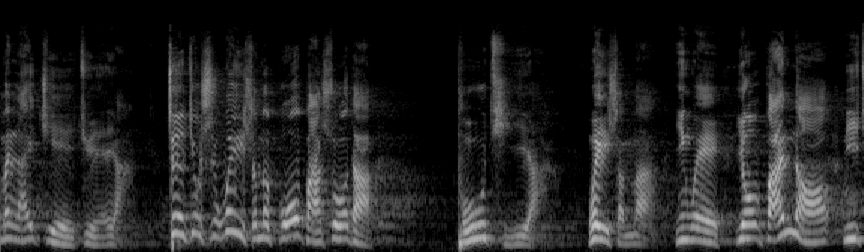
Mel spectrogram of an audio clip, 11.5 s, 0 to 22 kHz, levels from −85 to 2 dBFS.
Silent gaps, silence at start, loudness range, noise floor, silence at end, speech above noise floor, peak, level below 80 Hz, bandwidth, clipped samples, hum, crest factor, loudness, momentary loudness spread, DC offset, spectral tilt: none; 0 s; 5 LU; -67 dBFS; 0 s; 39 dB; -6 dBFS; -66 dBFS; 15 kHz; under 0.1%; none; 22 dB; -28 LUFS; 15 LU; under 0.1%; -4 dB/octave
